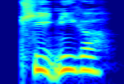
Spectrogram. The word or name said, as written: kliniker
